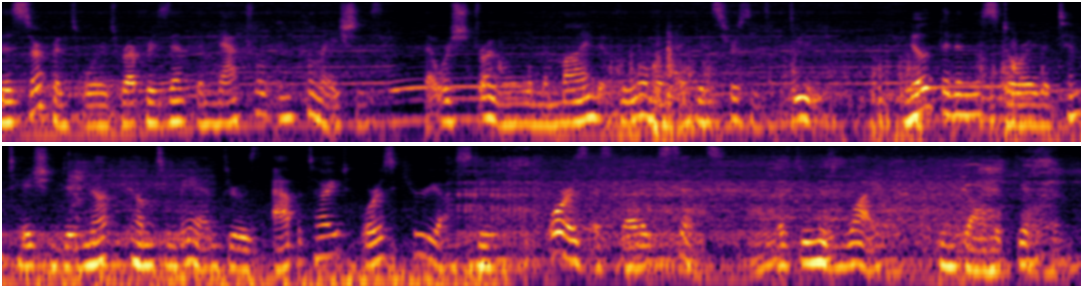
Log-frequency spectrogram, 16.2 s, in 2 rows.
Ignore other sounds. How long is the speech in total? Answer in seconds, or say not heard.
16 s.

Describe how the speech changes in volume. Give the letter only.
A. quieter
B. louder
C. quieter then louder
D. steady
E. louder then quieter
D.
